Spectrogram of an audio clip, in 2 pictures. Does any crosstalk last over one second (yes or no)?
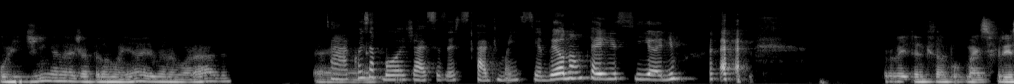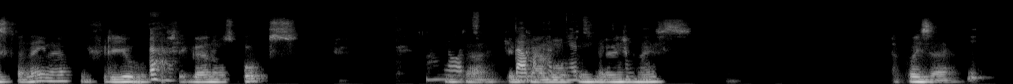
yes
